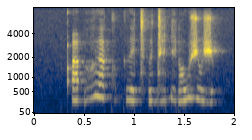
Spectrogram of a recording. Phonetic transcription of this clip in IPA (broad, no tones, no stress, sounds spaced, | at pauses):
qʼ ɛ ʔ ɔ̤ ð a k ɔ̤ k ð e t͡sʼ ɯ d ɛ̤ ɗ ɛ̤ ɾ ɔ w ʒ o ʒ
